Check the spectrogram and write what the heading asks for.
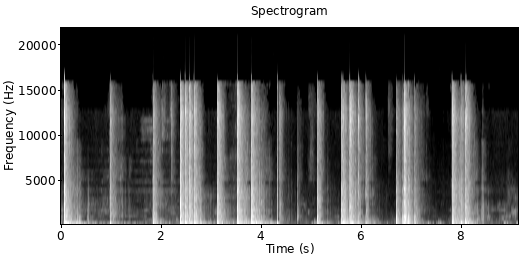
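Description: Blank gunfire and pyrotechnic blasts: irregular single shots mixed with short rapid runs of shots like a machine gun firing. The loudest bang comes right at the start.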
